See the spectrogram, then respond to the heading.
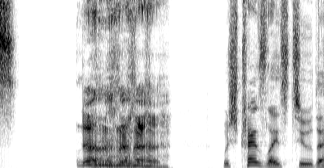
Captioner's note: cough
